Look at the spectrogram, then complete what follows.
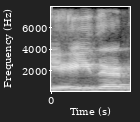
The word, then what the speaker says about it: either: can't do it Hyder இதை ப்ரொனௌன்சியேஷன் கொஞ்சம் கத்துக்கிடுவோம் இ ஐ ditch E ஆர் இதை நாம அடிக்கடி சொல்றது எய்தர் எய்தர்னே சொல்லுவோம் அந்த ஆற உச்சரிப்போம் நோ நோ ஐம் ஐ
